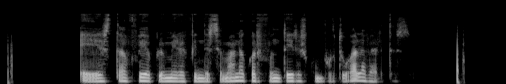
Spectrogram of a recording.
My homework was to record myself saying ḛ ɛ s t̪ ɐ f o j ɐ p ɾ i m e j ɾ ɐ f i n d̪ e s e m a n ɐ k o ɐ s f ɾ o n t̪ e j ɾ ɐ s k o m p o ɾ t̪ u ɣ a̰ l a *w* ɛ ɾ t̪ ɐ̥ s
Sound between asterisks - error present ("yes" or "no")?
yes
